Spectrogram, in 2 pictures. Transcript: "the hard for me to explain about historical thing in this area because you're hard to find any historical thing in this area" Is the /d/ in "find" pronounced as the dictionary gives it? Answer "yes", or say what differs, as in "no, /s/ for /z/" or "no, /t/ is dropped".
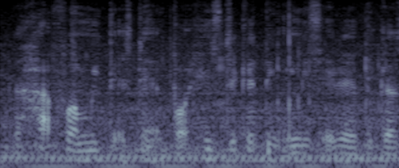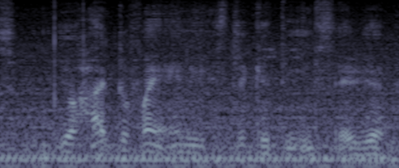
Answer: no, /d/ is dropped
